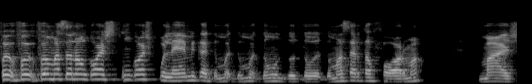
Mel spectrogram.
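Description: Bright, sharp tone from a man talking at a fairly quick pace with lively intonation. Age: 20s. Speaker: rapper. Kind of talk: casual interview. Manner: halting, many repetitions.

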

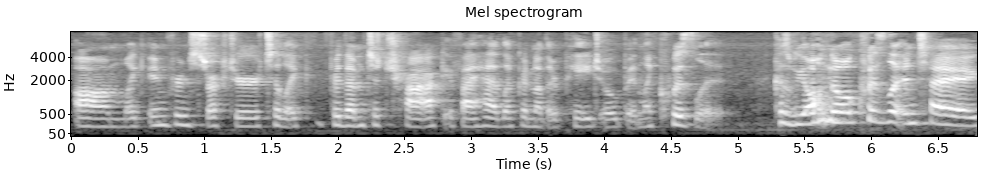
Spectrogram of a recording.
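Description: There is noticeable background noise behind a woman. She talks at a moderate pace with ordinary pitch variation. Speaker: podcast co-host, college student. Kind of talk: casual chat.

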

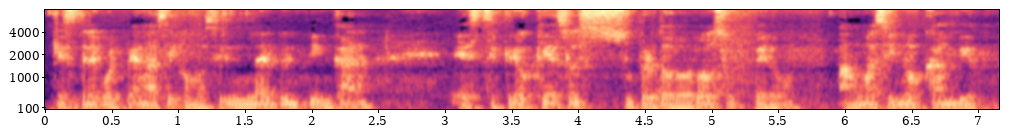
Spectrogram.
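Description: In a Costa Rican accent, the speaker talks at a moderate pace with fairly even intonation and very even loudness, with audible room echo and noticeable background noise. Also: man, fairly low pitch for a man. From Costa Rica, La Palmita. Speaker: accident survivor. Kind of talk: testimony.

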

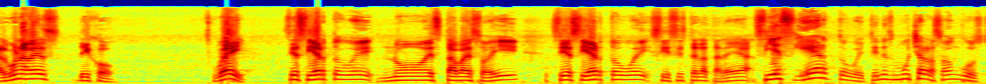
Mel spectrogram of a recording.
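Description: A man with a Mexican accent, fairly high-pitched and animated in tone, with lively intonation at a fairly slow pace, over noticeable background noise. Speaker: podcast host. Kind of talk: casual chat.

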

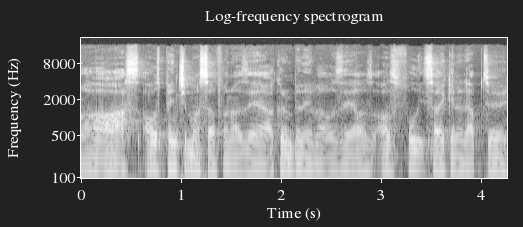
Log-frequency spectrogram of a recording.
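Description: Very fast, monotone speech from a man with an Australian accent and a fairly low pitch. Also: very clean recording, silent background. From Brisbane, Australia. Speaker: professional rugby league player. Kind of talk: casual interview.

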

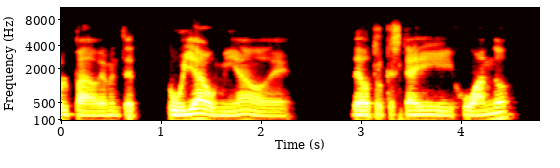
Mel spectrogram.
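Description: This is a man speaking with a Mexican accent. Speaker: gaming podcast co-host and game coach. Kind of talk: casual chat. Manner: halting, many repetitions and fillers.

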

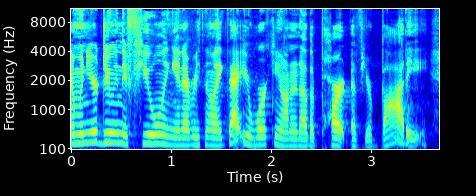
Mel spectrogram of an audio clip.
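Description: A woman speaks in a fairly low voice with an American accent. The recording is very clean, with a silent background. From Virginia. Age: 40s. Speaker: fitness athlete and bodybuilder. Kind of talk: casual interview chat.

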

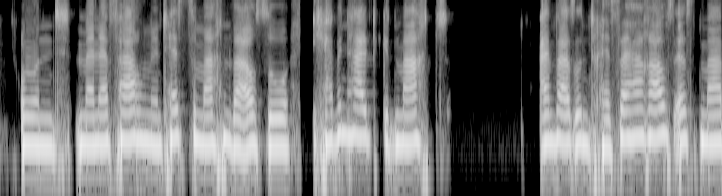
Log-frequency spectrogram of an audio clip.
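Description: In a dry, close recording with no echo, a woman speaks at a fairly high pitch, her tone dark and mellow and somewhat breathy. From East Belgium, German-speaking border area. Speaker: podcast co-host. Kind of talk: casual chat.

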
